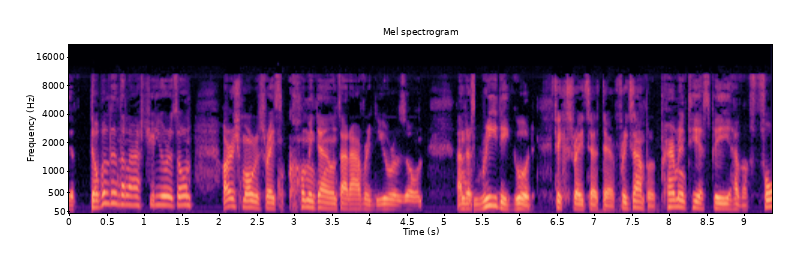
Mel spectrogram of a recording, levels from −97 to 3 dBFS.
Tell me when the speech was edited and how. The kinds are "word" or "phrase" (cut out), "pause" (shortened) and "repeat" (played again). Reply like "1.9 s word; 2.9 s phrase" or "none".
1.1 s word; 2.8 s word; 3.6 s word; 4.1 s word; 5.4 s phrase; 6.4 s word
